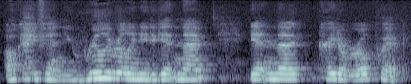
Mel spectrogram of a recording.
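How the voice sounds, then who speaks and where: A woman voicing a wise, brisk wife of a giant in a folk tale, speaking high and coaxing. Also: lively intonation, roomy sound, far from the mic, close to an everyday voice. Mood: urgent.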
